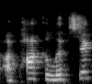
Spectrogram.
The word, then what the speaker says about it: Apocalipstick: Tell us, you have a Apocalipstick. Is that how you pronounce it? That's correct, and that's the zombie vampire horror story.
